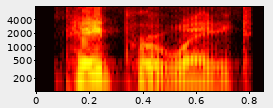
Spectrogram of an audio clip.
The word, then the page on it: paperweight: American English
